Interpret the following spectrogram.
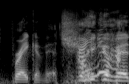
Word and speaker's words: Braykovich: It's Braykovich.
